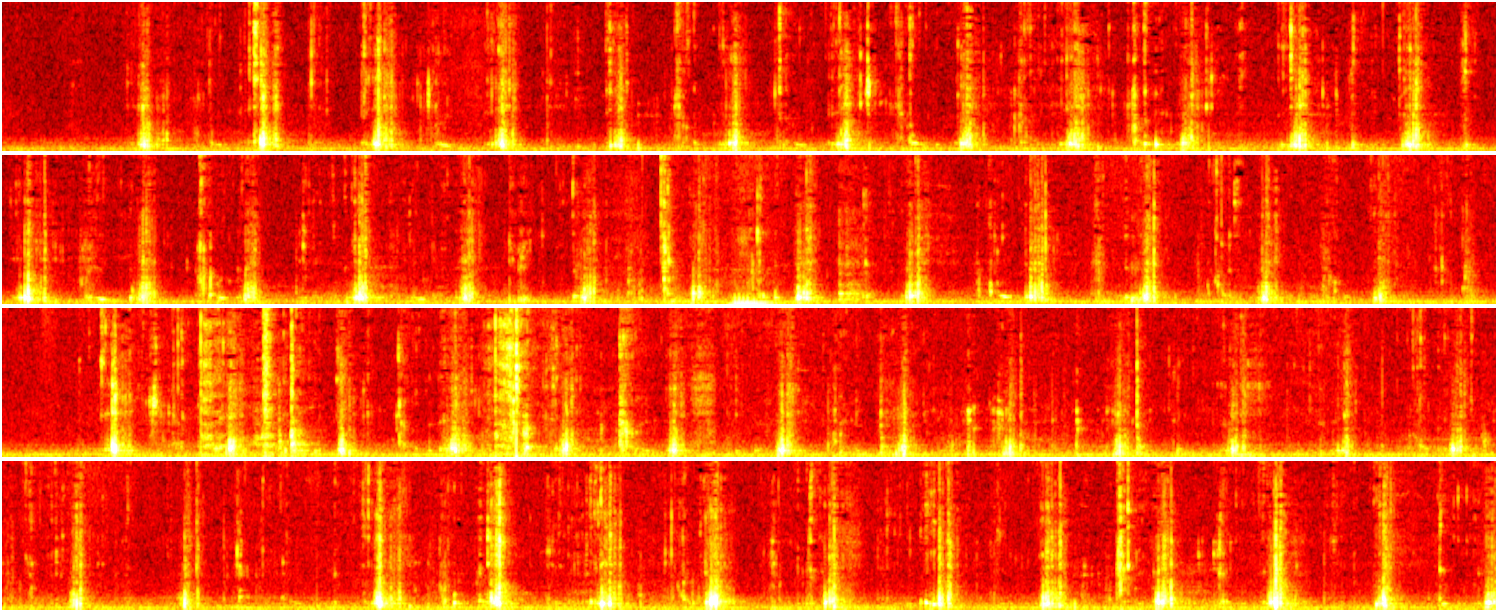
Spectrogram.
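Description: Crunchy, chewy raw seafood, including spoon worm, chewed with the mouth close to the microphone. The chews are crisp and regular, about two a second.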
